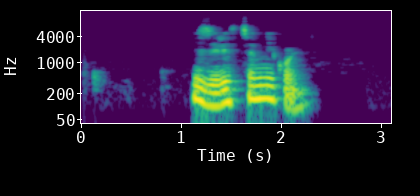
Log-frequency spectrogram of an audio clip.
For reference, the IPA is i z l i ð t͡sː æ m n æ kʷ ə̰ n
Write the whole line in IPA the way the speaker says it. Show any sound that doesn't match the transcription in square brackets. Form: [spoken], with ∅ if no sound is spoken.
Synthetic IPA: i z [ɾ] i [θ] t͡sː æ m n [i] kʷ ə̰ n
